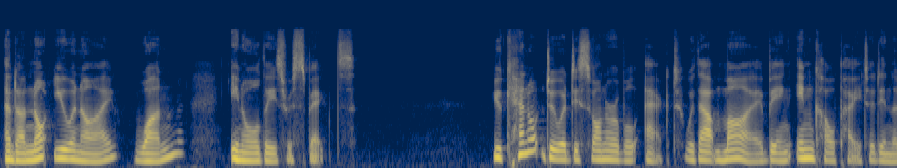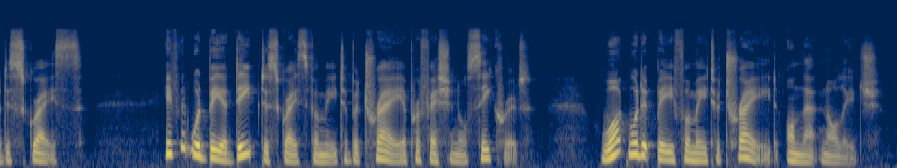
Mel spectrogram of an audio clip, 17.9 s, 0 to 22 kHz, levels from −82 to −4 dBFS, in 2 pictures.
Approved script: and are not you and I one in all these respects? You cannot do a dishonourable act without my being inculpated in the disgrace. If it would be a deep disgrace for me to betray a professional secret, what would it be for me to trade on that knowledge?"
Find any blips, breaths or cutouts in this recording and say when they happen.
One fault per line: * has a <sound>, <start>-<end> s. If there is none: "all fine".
all fine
